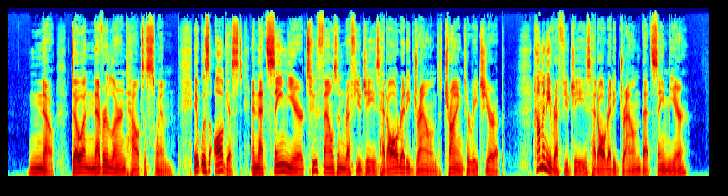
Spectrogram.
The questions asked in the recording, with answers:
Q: How many refugees had already drowned that same year?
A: 2,000 refugees had already drowned that same year.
